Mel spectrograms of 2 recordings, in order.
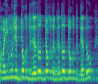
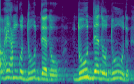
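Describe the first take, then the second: First: Lightly voiced villager begging, repeating "दुग्ध दे दो"; a hint of a pleading villager using the bookish word "दुग्ध"; mock plea for "दुग्ध"; mock villager asking for milk. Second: Lightly voiced villager pleading with the everyday word "दूध"; a hint of a villager begging, trailing off on "दूध"; casual mock plea for "दूध"; mock villager asking for milk. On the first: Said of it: "बोलेगा ऐसा कोई?". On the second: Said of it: "ये बोलेगा".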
